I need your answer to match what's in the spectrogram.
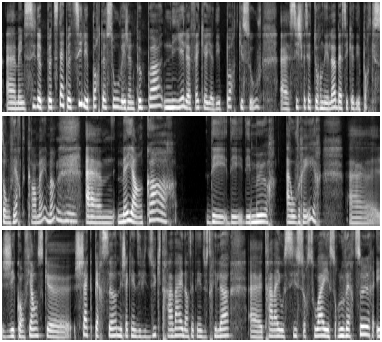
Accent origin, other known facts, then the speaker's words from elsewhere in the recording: Quebec, Canada; born there; je suis née au Québec depuis de multiples générations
